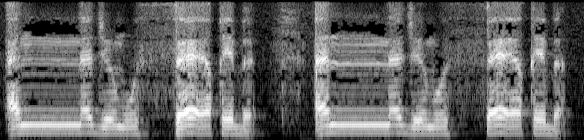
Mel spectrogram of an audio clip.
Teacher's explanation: لازم ابين رخاوة في الثاء الاولى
